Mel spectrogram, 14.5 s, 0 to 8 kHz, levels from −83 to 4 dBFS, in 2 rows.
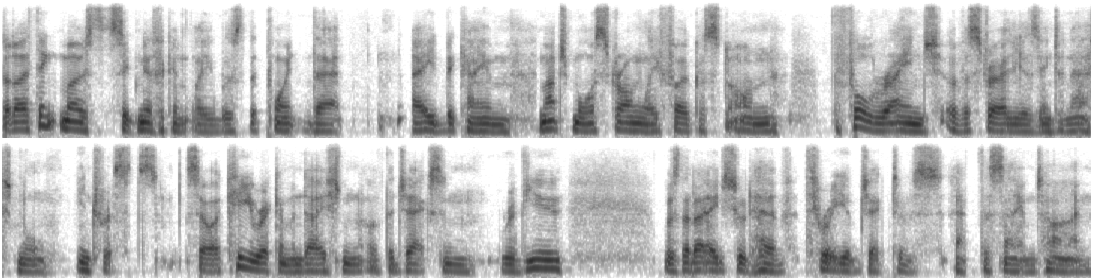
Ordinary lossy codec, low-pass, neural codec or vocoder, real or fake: Opus, 24 kbps; 7.2 kHz; vocoder, 44.1 kHz, 128 mel bands, Pupu-Vocoder; fake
